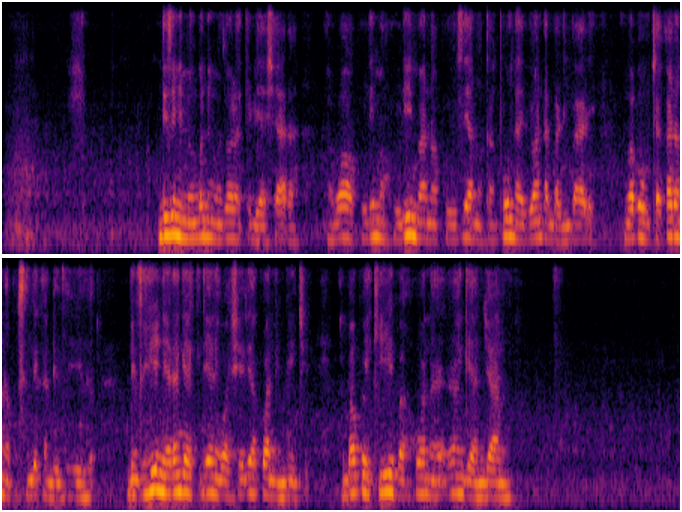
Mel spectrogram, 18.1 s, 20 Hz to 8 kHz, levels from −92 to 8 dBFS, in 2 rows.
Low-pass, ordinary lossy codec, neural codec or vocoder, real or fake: 7.2 kHz; Opus, 24 kbps; codec, 44.1 kHz, 7.8 kbps, DAC; fake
